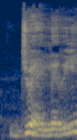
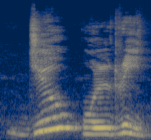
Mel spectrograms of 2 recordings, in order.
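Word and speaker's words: jewellery: क्या ये ज्वेलरी है? ये ज्वेलरी नहीं है। इसे एक्चुअल कहा जाता है जलरी।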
